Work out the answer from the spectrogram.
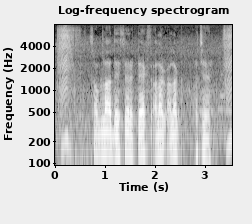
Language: Magahi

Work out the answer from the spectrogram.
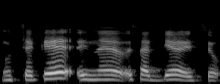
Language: Malayalam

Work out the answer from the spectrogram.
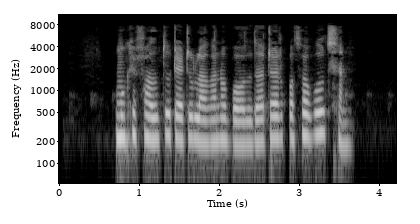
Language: Bangla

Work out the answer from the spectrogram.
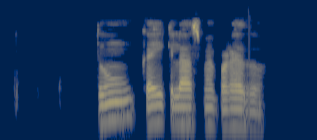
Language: Dhatki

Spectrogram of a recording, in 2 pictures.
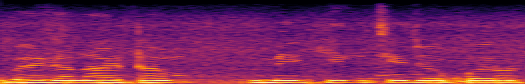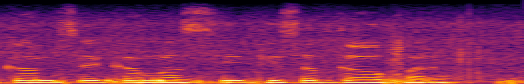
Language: Urdu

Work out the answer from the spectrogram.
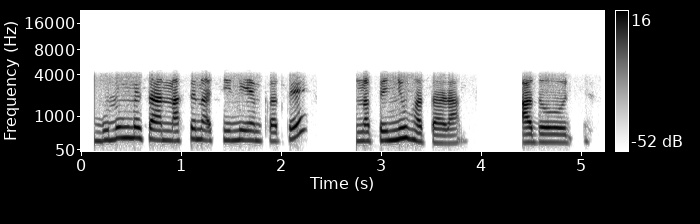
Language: Santali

